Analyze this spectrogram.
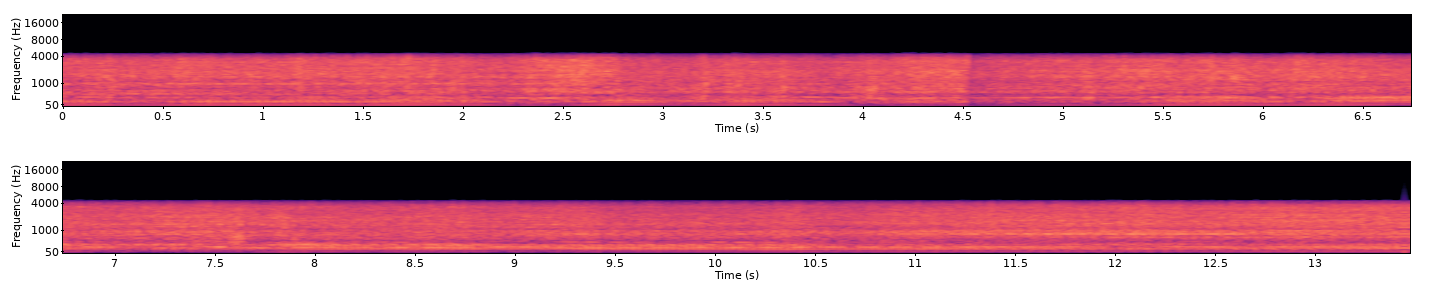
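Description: Large tyres crunch over rocks and dirt.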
